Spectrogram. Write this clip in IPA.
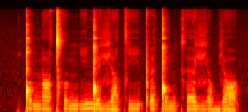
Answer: ǃ ʊ ŋ ɑ ǀʰ ʊ ŋ i ŋ͡ǃ ɪ vʲ ɑ tʰ i pʼ ə ǃ ɪ m kʰ ə vʲ ɔ bʲ ɒ

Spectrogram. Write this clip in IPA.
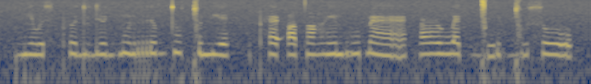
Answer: bʲ æ̃ w ɵ s pʰ ɵ d u d ø d ɓ ũ r ɵ b t u ǀ ɵ mʲ ɛ | pʰ æ ʔ æ tˤ ũ ɦ ẽ b u ɓ æ̃ | ʕ u w æ t ɡ͡ǀ e r ɡ͡ǀ u s o

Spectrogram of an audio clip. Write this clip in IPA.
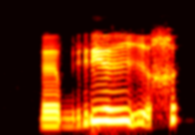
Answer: ɛ˩ b rʲ ɛ˥ ɣ ḭ˥ χ

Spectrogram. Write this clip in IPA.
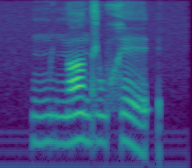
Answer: m i ŋ ã d i w x e ʔ

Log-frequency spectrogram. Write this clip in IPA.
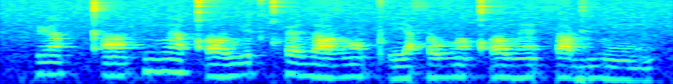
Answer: ɭ ẽ q kʼ ɑ̃ k y β ɛ̃ qʼ o l y d qʰ y ð ɑ ɣ ɔ̃ pʼ e ħ o ɣ õ qʼ o β ɛ̃ θ ɑ ɡ y β ẽ

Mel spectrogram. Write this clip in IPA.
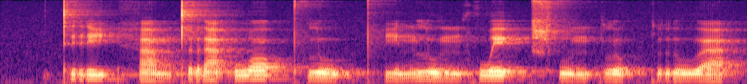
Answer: t r i˦˥ ʔ h a˨˩ m t r a˦˥ ʔ w ɔ˥˩ ʔ pʰ l u˨˩ ʔ pʰ i˩˦ n l u˨˩ n k w e˦˥ ʔ t͡ɕʰ u˩˦ n p l o˨˩ k̚ p r u˧ a̯

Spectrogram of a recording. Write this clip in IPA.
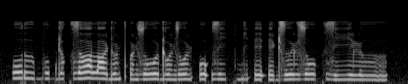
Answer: o ɾ ɯː b oː b ɖ ʌː k z ʌː lˠ ʌː ɖ o ɳ pʼ o ɳ z oː ɖ oː ɳ z oː ɳ ʔ o ʔ z iː k b i ʔ e ʔ e ɖ z ɯː ɭ z oː k z iː ɭ ɯː

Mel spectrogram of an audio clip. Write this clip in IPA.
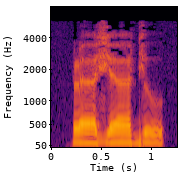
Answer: ɭ ɜː vʲ ɜː bʲ u

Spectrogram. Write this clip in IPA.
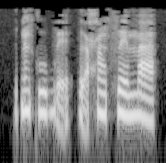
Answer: ɗ ə̃ k u b ɛ̰ | ə̰ ħ õ f ɛ m a

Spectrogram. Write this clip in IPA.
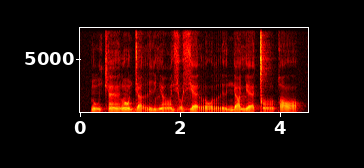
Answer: ɾ ũ˧˩˧ cʰ æ̃˧˩ l ɔ̃˥˨ dʲ ɑ˥˨ r i˥˨ lʲ ɑ̃˧˩˧ zʲ ɔ˧˩˧ zʲ æ˥˨ r ɔ˧˩˧ r ɪ˧˩˧ nʲ ɑ˥˨ lʲ æ˥˨ ǀ ɑ̃˧˩˧ q ɒ˥˨

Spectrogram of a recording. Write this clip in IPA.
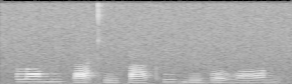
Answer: l ɔ˦ m i˦ ɡ a˨˦ kʰ ĩ˨ k͡p a˨ pʰ i˦ ɡ ĩ˦ ɓ o˦˨ β ɔ˦˨ n

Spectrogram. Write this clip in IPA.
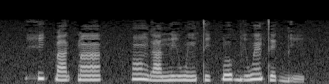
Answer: h i˦ k͡p a˧ k͡p ã˦ | ɔ̃˦ ɡ a˧ n i˧ w ĩ˧ t i˧ k͡p o˦ b i˧ w ɛ̃˦ t e˧ ɡ͡b i˨

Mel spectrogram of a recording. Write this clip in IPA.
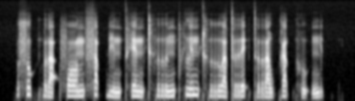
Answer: s o˥˩ k̚ r a˨˩ ʔ f ɔː˦˥ n s a˥˩ p̚ j i˩˦ n tʰ e˧ n kʰ r ɯ˦˥ ŋ pʰ l i˥˩ n kʰ r u˧ a̯ t r e˥˩ ʔ t r a˦˥ w k a˥˩ t̚ h u˨˩ ʔ ŋ i˦˥ t̚

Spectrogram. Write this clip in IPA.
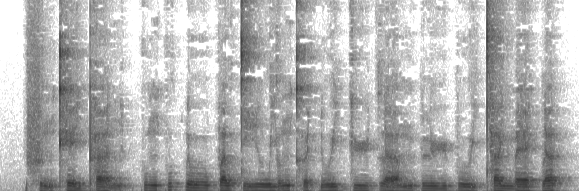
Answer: f ɪ˨˩ ŋ kʰ e˨˥ j pʰ ɐ˨˩ n | kʷ ɪ˧ ŋ kʷ ɐ˥ k̚ l uː˧ p ɐ˧ w t̪ iː˨ w j ʊ˥ ŋ kʰ ɵ˨ t̚ uː˨˧ j k yː˧ t̚ l ɐ˨˥ m | l yː˨˧ p uː˨˩ j t̪ʰ ɐ˧ j m ɛː˨ k̚ l ɐ˥ k̚

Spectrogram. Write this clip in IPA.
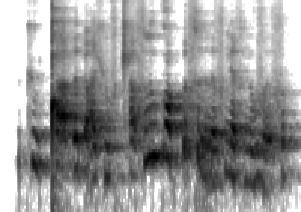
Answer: t͡ʃ ṳ˧˩ ǃ a̰˦˥ ʔ ə˨˦ ɠ a̰˨˩˦ ʃ u˩ f t͡ʃʼ a̰˨˩˦ f l u˦˥ ɡ ɒ˥˨ k͡p ə̰˦˥ f r ə˨˩˦ f ŋ ɛ˧˩ f n u˨˩˦ v ə̰˨˦ f

